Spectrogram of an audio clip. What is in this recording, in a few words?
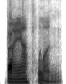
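"biathlon", American English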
